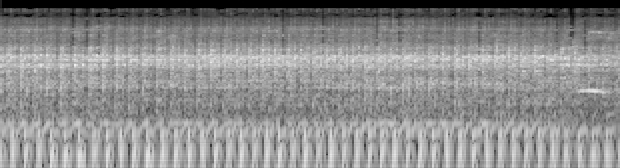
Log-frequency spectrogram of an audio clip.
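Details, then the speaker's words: Royal Enfield after fuel pump, filter, injector and relay cleaning plus an oil change: even, steady thumping idle with no knocks, ticks or rattles; engine sounds smoother than before. "ya suaranya lebih smooth lebih halus"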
